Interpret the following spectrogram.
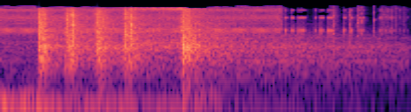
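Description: Closing hits of a channel intro music sting: a quick run of about five sharp percussive strikes in the first second, ringing out and fading away.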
